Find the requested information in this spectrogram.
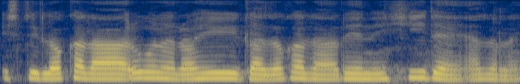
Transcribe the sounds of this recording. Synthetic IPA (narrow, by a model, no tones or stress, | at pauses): ist̪ilɔkalaɾuɡɔnaɾɔhiɡazɔkalaɾenihidɛja̰zɔla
